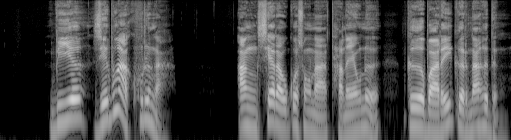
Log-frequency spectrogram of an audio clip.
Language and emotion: Bodo, disgusted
